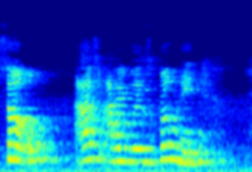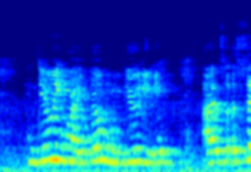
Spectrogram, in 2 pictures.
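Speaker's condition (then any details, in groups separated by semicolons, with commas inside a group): Cerebral palsy, spastic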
